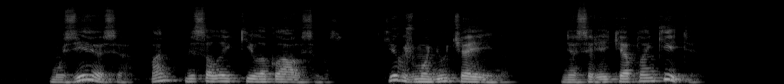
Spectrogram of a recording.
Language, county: Lithuanian, Vilnius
